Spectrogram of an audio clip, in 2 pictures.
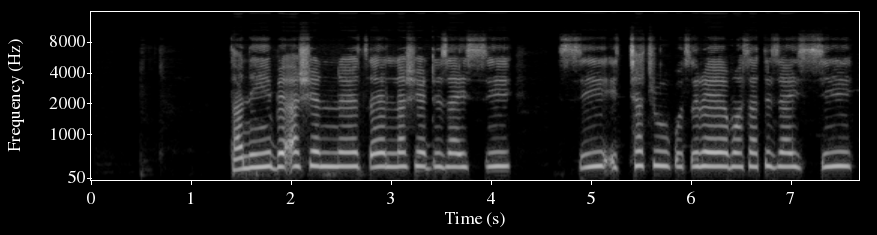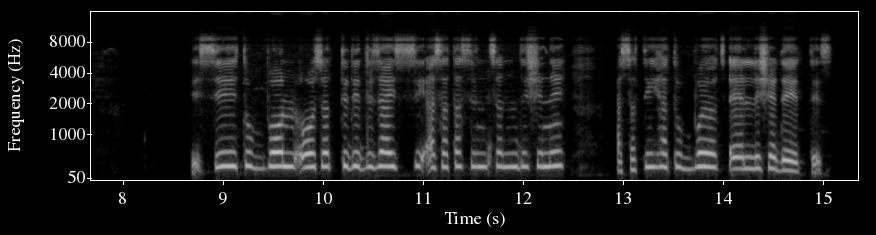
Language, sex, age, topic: Gamo, female, 25-35, government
